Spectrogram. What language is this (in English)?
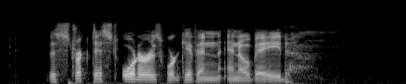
English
